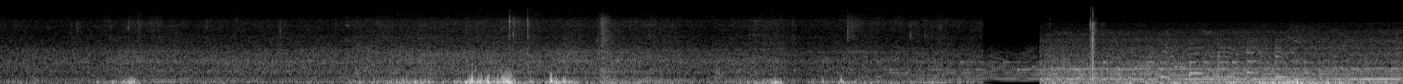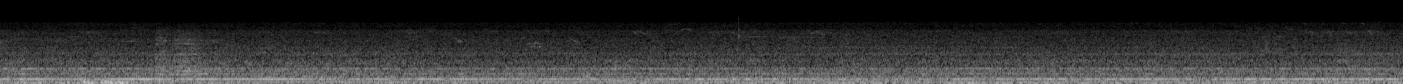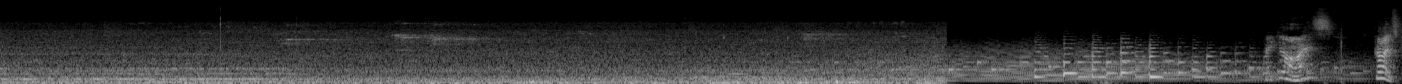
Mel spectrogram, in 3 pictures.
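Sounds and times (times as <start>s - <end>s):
low droning hum: 8.6s - 31.9s.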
